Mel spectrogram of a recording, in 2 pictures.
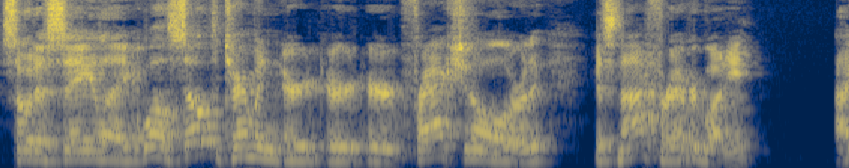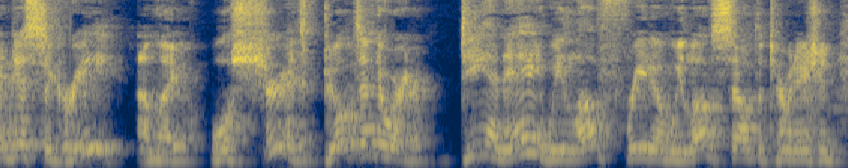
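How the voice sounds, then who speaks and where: A man in a Minnesotan accent speaks at a moderate pace with a high pitch and lively intonation. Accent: Minnesota. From Minnesota, US. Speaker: fractional marketing executive. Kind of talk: podcast interview.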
